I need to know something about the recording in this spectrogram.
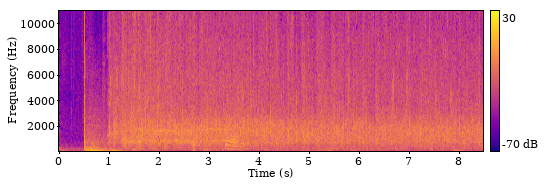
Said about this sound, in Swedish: det här eh, var ju en applåd som aldrig tog slut. Jag var tvungen att klippa den, men den tog ju aldrig slut. Folk ställde sig upp och applåderade.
